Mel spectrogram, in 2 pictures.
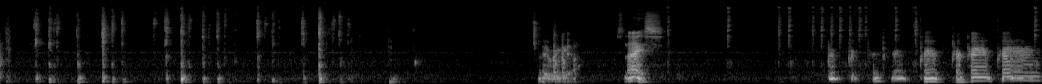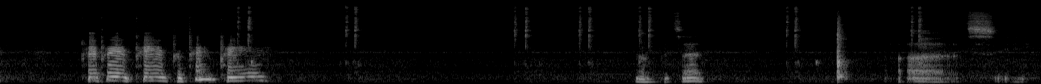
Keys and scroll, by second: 0.5 shift+h, 1.8 shift+k, 3.2 shift+1.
